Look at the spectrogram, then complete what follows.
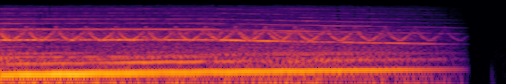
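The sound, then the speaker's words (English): A fire truck siren wails in rapid rising and falling sweeps over a heavy engine rumble as it comes to put out a fire, loud, cutting off abruptly near the end. “Did you say that the fire truck would come to put the fire out?”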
